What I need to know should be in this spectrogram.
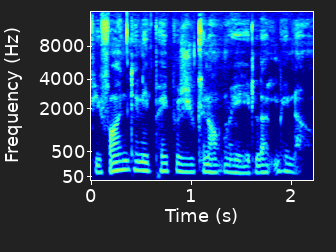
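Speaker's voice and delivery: secretive, hushed, close, private half-whisper. Speaking to the group as a character, half-whispering. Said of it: "he whispers to them like".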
